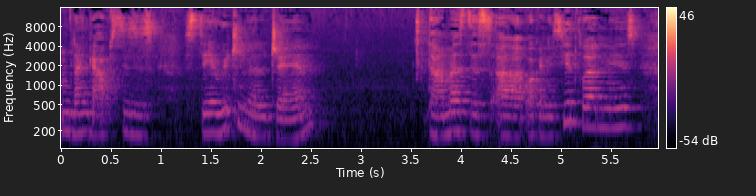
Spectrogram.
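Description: A fairly slow delivery with long, frequent pauses and ordinary pitch variation, plus audible room echo and noticeable background noise. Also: woman, medium pitch for a woman. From Upper Austria. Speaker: dancer and choreographer. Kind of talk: interview. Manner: hesitant, many fillers.

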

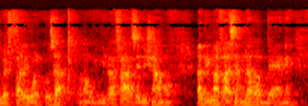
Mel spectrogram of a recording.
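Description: A man speaks at a very fast pace amid audible room echo and noticeable background noise. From Italy, Rome. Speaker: bassist and composer. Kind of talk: casual interview.

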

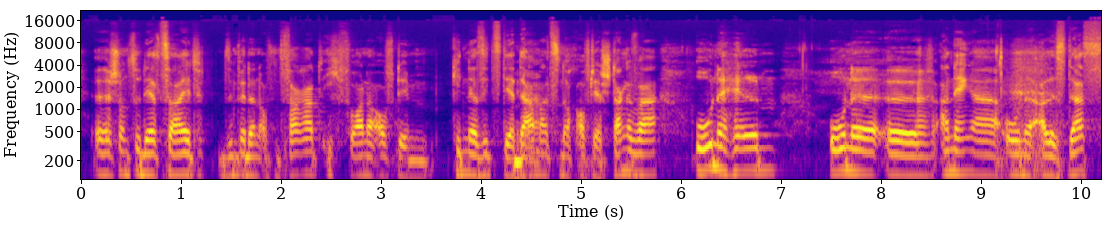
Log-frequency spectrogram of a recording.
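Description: A man speaks at a fairly slow pace. There is noticeable background noise behind him. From Westphalia, Germany (Soest). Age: 60s. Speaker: event organizer. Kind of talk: casual interview.

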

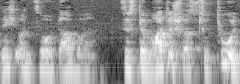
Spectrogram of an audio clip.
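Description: Vocal fry runs through a man's dark, mellow tone as he talks at a very slow pace. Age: 80s+. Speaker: boat designer, former rower. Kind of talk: interview. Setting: remote recording.

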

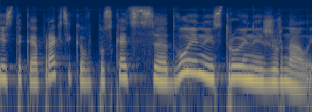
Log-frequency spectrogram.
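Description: This woman talks with a fairly high pitch. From Kazakhstan. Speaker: creative industries manager. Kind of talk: casual chat.

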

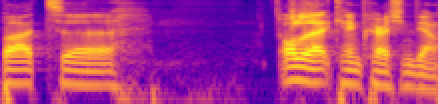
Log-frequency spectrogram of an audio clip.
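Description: The man's voice is fairly low and dark and mellow in tone, with ordinary pitch variation. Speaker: podcast host and motivational speaker. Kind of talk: pep talk. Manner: animated, motivational, driven.

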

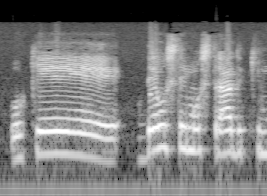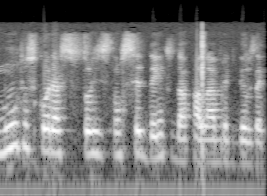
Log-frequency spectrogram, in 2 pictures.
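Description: Hardly any pauses break up the speech. It unfolds at a fairly slow pace. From São Paulo coast, Brazil (Guarujá). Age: 20s. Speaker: missionary. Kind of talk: interview.

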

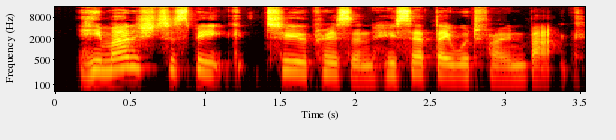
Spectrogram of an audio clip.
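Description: Dry and close with no echo, a plain, everyday voice shows ordinary pitch variation. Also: woman, very clean recording, silent background. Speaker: true crime podcast host. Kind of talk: casual chat.

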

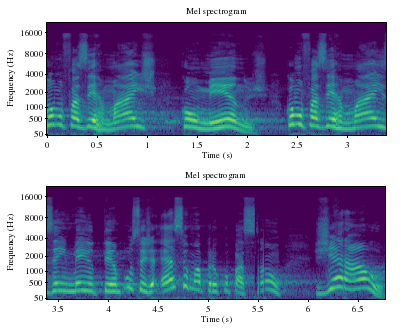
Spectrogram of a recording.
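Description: A man with an extremely high pitch speaks at a fairly slow pace with lively intonation. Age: 30s. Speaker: pastor. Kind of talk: sermon.

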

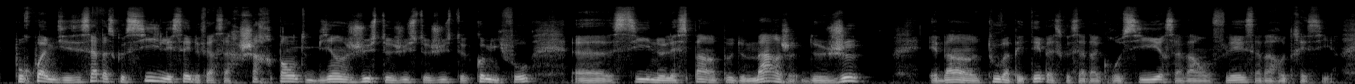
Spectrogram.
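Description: A man with an unremarkable speaking voice talks at a fairly low pitch and a fairly slow pace. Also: lively intonation. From France. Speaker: laughter yoga teacher. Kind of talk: interview.

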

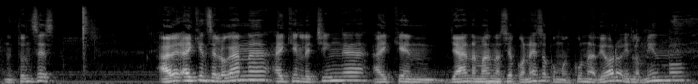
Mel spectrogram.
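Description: A man with a fairly high pitch and lively intonation at a moderate pace, with audible room echo. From Tampico, Tamaulipas, Mexico. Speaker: stand-up comedian. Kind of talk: casual chat.

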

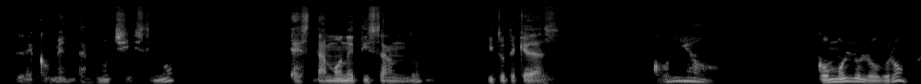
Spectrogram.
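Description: A man speaks very slowly at a medium pitch, his voice swinging very widely up and down, with long, frequent pauses and a dry, close sound with no echo. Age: 40s. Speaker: podcast producer and voice coach. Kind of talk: interview, advice on voice and content.

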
